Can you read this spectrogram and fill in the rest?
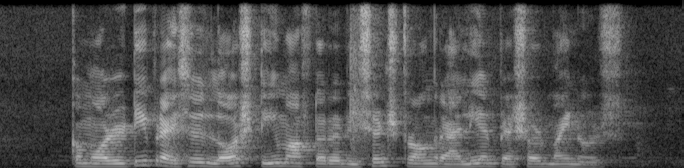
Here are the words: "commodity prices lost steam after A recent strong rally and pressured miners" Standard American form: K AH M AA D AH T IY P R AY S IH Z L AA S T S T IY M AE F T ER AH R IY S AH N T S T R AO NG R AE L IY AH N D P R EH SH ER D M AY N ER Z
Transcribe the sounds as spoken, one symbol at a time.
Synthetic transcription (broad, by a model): K AH M AA D AH T IY P R AY S IH Z L AA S T T IY M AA F T ER AH R IY S AH N T S T R AO NG R AE L IY AH N D P R EH SH ER D M AY N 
